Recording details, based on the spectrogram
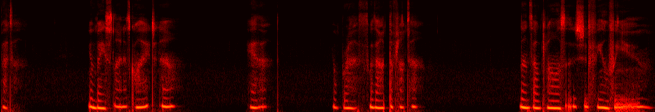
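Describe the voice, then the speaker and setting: A British demoness tutor, acted by a woman, whispers very slowly in a breathy, husky hush. Her tone is soft and dark, with a faint crackle of fry. She is sharp-tongued and quietly commanding, giving clipped ASMR sleep instructions close to the mic. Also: a little high, level tone, full character voice. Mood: calm, instructing. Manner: slow, clipped instructions with dry, teasing praise. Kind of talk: ASMR roleplay, guided sleep session. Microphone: close binaural microphone.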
